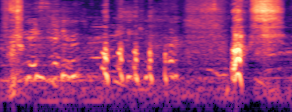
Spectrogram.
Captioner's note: laughing in the background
